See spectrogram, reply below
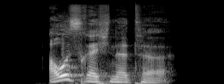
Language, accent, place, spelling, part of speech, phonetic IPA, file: German, Germany, Berlin, ausrechnete, verb, [ˈaʊ̯sˌʁɛçnətə], De-ausrechnete.ogg
- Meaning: inflection of ausrechnen: 1. first/third-person singular dependent preterite 2. first/third-person singular dependent subjunctive II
